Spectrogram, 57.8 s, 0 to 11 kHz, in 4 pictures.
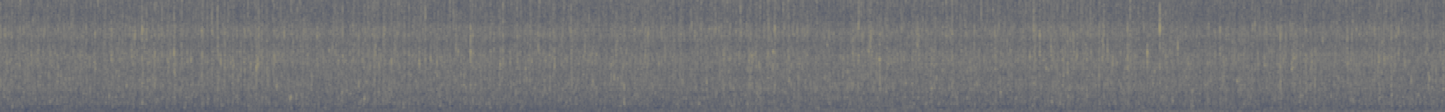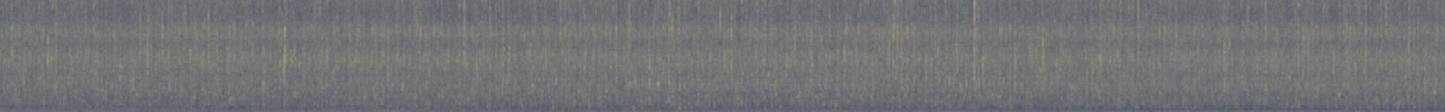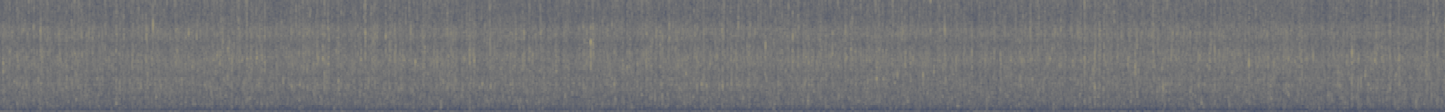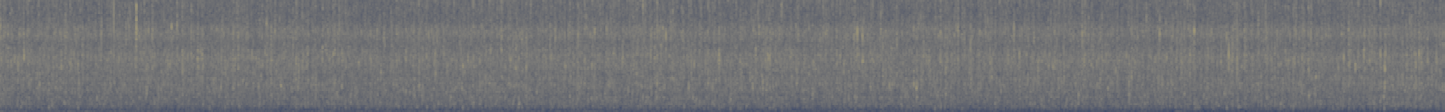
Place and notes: Sibley creek, spring 2009
.... with constant air traffic overhead
Oakland, California, 2 March 2009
